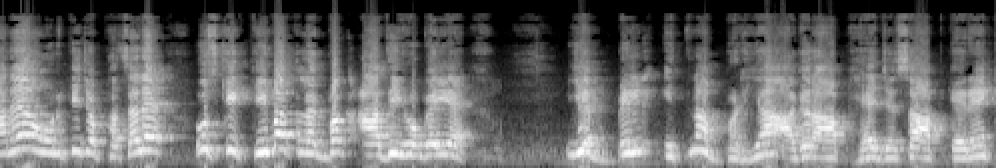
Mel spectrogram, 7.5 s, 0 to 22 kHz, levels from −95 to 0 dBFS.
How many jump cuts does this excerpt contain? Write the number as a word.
one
